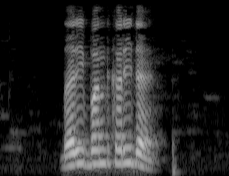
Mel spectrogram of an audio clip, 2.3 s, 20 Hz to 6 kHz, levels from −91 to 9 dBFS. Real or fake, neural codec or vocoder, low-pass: real; none; 5.4 kHz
